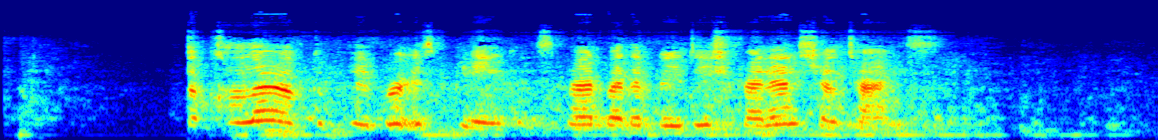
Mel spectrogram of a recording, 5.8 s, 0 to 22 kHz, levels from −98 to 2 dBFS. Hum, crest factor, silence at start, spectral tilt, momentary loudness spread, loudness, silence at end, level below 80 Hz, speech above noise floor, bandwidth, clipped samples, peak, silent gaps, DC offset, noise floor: none; 18 dB; 0.95 s; -2 dB/octave; 13 LU; -17 LUFS; 1 s; -68 dBFS; 55 dB; 9.4 kHz; under 0.1%; -2 dBFS; none; under 0.1%; -73 dBFS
